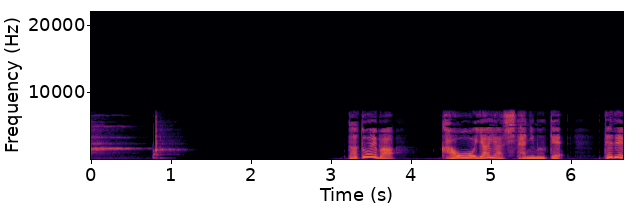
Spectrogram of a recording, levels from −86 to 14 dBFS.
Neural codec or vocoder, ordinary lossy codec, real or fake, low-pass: none; none; real; 7.2 kHz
